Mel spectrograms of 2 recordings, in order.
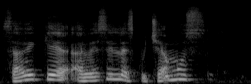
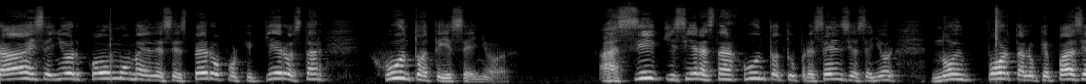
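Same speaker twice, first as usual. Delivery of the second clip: loud, higher pleading prayer to the Lord; fervent prayer; 4 semitones higher, 5 dB louder than usual. Acted. Preacher acting a believer praying loudly to the Lord, fervent and pleading. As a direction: cry out to God like you can't bear to be apart.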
